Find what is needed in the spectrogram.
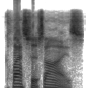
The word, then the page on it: classicize: American English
